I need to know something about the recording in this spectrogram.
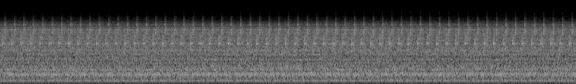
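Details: Suzuki Vitara engine at cold idle with a sharp, regular metallic tapping about two and a half per second; cold-start knock, cause still unknown.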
